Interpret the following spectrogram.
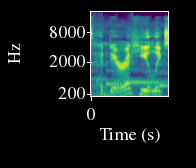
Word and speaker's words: Hedera helix: You can see that this is the first Hydra Helix, or the correct way to say it is Hedera Helix, or English Ivy, $20.98.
